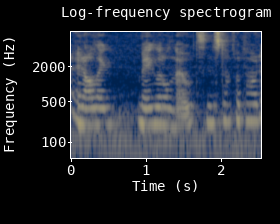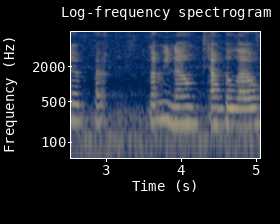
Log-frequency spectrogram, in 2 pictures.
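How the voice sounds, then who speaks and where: The speech moves at a fairly slow pace, with audible room echo and noticeable background noise. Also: woman. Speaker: YouTuber. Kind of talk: casual vlog storytime. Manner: hesitant, many fillers.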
